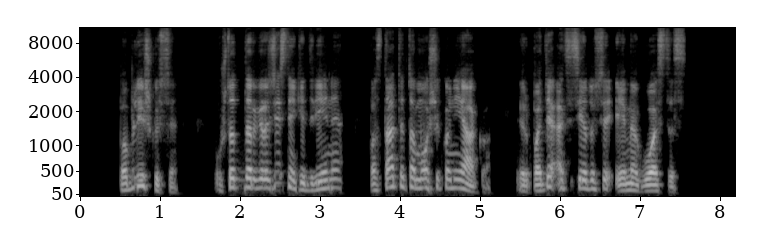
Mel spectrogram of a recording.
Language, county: Lithuanian, Panevėžys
